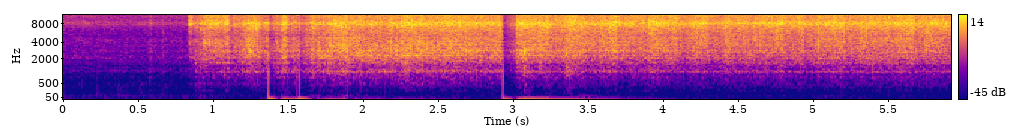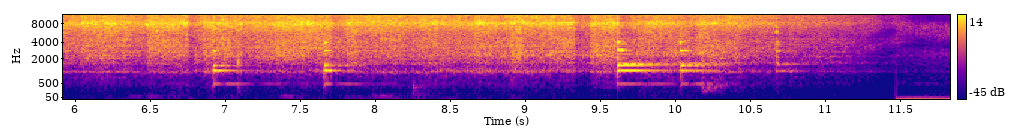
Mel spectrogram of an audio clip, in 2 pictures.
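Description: Chopped tomatoes sizzling in hot oil over browned onions in a metal pot; the sizzle starts suddenly about a second in as they go into the oil and stays steady while they are stirred with a metal spoon. A few brief scrapes of the spoon against the pot come near the end.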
